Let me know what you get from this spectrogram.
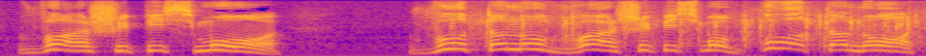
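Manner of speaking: high, ranting outburst; flaring into fury. A narrator's reading. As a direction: explode and hammer out each exclamation. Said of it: "мгновенно воспламеняясь".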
